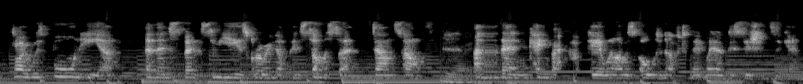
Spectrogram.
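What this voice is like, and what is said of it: Mixed Liverpool and southern English accent. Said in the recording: “my accent doesn't sound very Scouse ... I have a mixed accent. So every now and then a bit of Scouse will come out.”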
